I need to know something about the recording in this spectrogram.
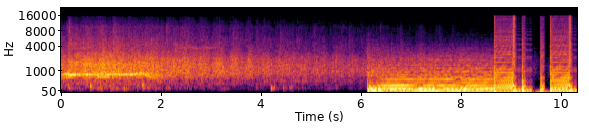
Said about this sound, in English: All right, let's give these guys give a hand.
